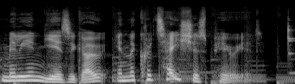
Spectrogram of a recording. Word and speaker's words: Cretaceous: about a hundred million years ago in the cretaceous period kra tay chess so what have we learned we learned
